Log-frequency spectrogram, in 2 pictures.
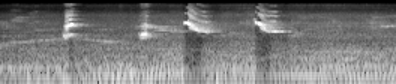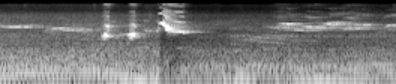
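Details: Oriental magpie-robin song to provoke a rival into opening its tail; a few sharp descending notes spaced out over a steady background hiss, ending with a soft warbled phrase.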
